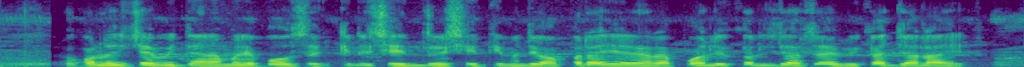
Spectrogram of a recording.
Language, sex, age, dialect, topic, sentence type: Marathi, male, 18-24, Varhadi, agriculture, statement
